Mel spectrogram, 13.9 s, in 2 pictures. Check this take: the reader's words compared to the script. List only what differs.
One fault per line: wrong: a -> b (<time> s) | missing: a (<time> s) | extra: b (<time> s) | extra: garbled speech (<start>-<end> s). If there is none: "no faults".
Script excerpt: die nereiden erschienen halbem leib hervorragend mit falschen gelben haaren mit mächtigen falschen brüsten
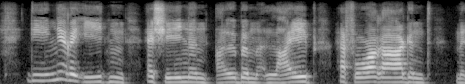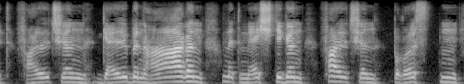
no faults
